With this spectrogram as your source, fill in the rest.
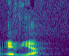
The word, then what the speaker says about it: Evia: It is located on a second largest Greek island, this whole thing here, called Euboea, if you prefer classical pronunciation, or Evia in modern Greek.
